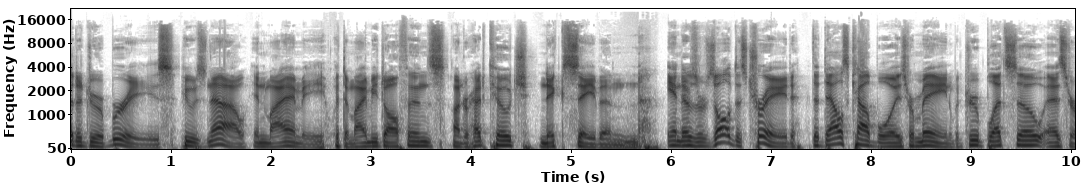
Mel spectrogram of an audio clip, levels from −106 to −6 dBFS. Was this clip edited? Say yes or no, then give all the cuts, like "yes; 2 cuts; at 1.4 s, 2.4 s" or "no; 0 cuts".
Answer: no; 0 cuts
